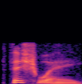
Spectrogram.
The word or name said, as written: fishway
